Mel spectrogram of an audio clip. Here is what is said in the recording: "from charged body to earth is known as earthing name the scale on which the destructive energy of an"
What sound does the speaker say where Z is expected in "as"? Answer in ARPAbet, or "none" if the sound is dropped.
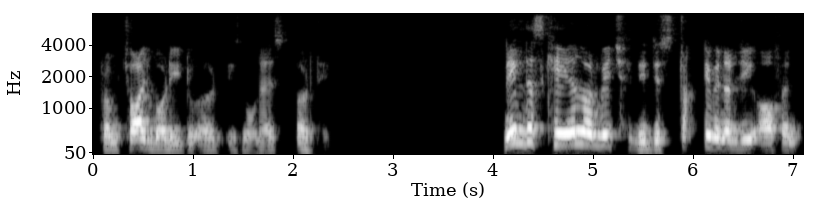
Z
